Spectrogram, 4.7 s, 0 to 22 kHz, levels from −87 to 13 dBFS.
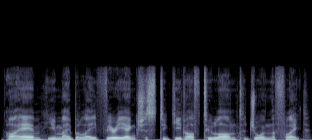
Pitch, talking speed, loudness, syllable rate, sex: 100 Hz, 190 wpm, -17 LUFS, 4.6 syllables/s, male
